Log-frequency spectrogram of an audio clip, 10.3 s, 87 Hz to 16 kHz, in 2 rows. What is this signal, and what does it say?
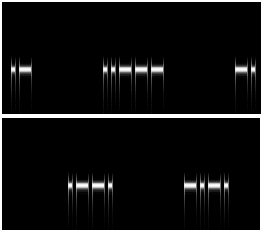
Morse code, heard as a keyed tone, about 15 wpm, spaced as for 5 wpm, 700 Hz. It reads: A2NPC
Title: USA Call Signs - 6 Characters - 6x Character Spacing - 15wpm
